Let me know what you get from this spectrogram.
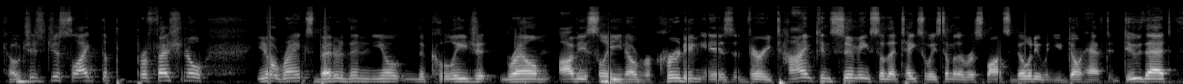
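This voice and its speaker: Male sports podcast host, mid-pitch, casual and blunt, lots of fillers. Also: brisk, darkish tone, poor audio. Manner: heavy use of "you know" fillers and restarts; frank, opinionated, says he calls it as he sees it. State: has the hiccups. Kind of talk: casual sports talk monologue.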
